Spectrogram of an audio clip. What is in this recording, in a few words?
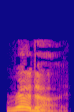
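"redeye", English, British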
